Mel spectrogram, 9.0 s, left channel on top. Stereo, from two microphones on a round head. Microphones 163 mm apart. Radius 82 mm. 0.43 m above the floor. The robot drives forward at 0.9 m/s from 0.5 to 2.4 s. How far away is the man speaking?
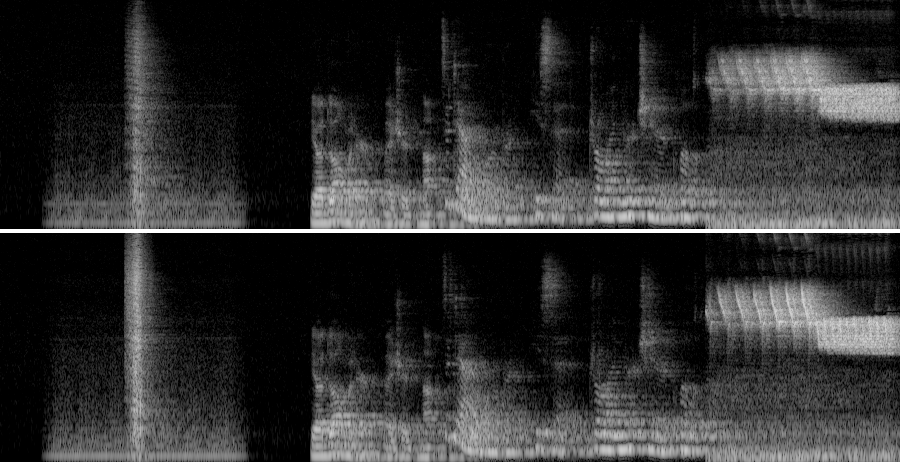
About 1.0 m.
